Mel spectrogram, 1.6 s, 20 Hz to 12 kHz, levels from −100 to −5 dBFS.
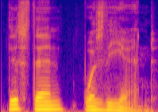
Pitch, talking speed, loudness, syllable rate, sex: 100 Hz, 190 wpm, -17 LUFS, 4.1 syllables/s, male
